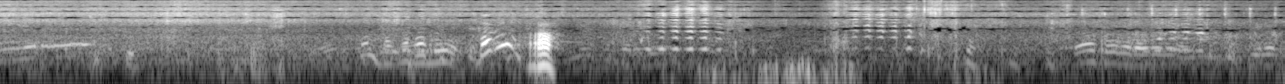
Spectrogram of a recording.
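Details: Pahadi goat in a village in Pauri Garhwal, giving two short, quavering bleats with a fast tremolo around the middle of the clip. People talk before and after, and there are faint rural background sounds.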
